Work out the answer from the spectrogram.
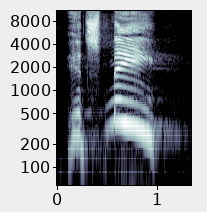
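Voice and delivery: high, loud cry of joy; joyful reveal. Acted. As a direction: burst out with the news. Joseph reveals himself.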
